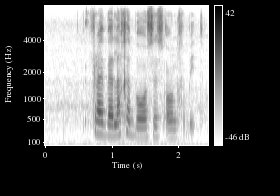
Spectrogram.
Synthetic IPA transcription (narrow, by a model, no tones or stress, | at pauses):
frɛjvələχəbɑːsəsɑːnχəbḭt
